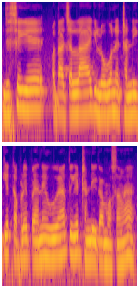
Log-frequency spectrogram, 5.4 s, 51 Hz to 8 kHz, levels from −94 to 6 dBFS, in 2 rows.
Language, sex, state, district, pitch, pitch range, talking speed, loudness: Hindi, male, Uttar Pradesh, Lucknow, 145 Hz, 135-155 Hz, 230 wpm, -14 LUFS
